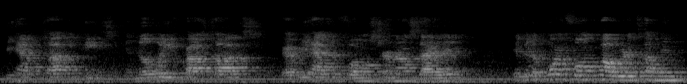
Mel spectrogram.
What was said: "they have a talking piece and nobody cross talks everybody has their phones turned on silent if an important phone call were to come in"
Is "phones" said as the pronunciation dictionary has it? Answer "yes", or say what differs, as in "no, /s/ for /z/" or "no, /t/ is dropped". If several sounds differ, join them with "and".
yes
